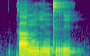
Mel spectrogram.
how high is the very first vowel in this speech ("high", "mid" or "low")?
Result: low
